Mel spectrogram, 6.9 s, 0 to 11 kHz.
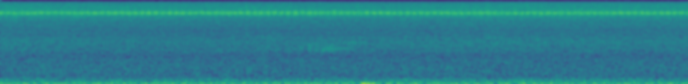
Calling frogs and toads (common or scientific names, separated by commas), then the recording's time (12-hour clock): Pithecopus azureus
3:30am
